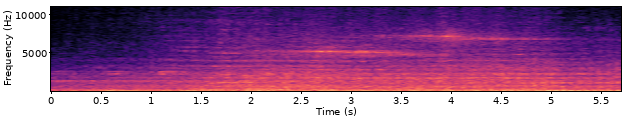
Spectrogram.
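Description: A Caltrain commuter train rolls past at close range with a steady, loud rumble of wheels on rail and a faint high metallic squeal riding above it, building slightly and holding throughout.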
